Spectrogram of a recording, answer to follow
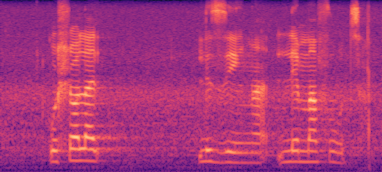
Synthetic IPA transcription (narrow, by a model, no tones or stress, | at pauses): k̬uɬɔla | liziŋa̰lɛmafuːtʰḁ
